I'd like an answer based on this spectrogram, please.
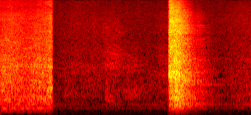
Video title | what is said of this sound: How to Make Fresh Bread with a Bosch Mixer | That sounds pretty good, doesn't it? Sounds done.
